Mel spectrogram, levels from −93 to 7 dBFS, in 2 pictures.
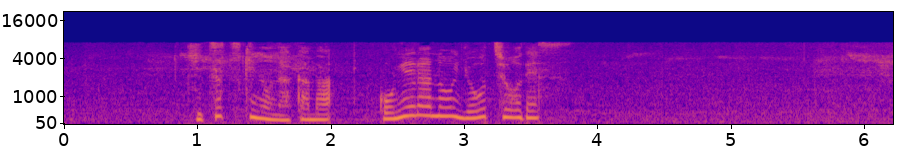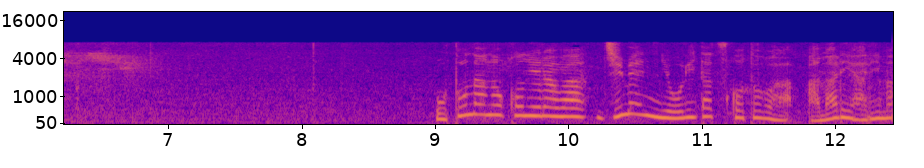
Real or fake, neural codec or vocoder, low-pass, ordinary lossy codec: fake; codec, 16 kHz in and 24 kHz out, 2.2 kbps, FireRedTTS-2 codec; 7.2 kHz; MP3, 48 kbps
